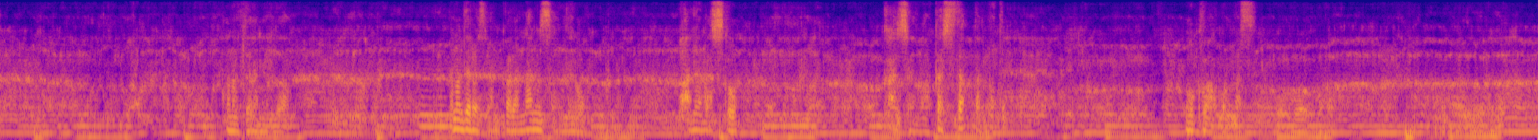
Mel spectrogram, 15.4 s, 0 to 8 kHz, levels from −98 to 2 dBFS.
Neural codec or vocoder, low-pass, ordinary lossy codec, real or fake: codec, 16 kHz, 4.8 kbps, FACodec; none; none; fake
